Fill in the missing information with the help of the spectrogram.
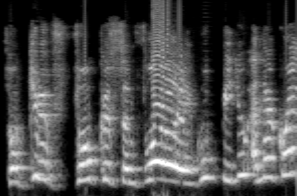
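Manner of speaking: mocking their slogan. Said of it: "they're like, you know".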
